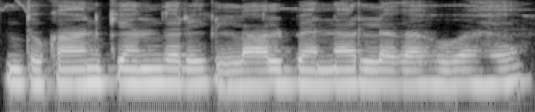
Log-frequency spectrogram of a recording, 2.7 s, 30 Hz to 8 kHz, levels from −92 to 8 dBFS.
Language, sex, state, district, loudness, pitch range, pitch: Hindi, male, Jharkhand, Deoghar, -15 LUFS, 125-130 Hz, 125 Hz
